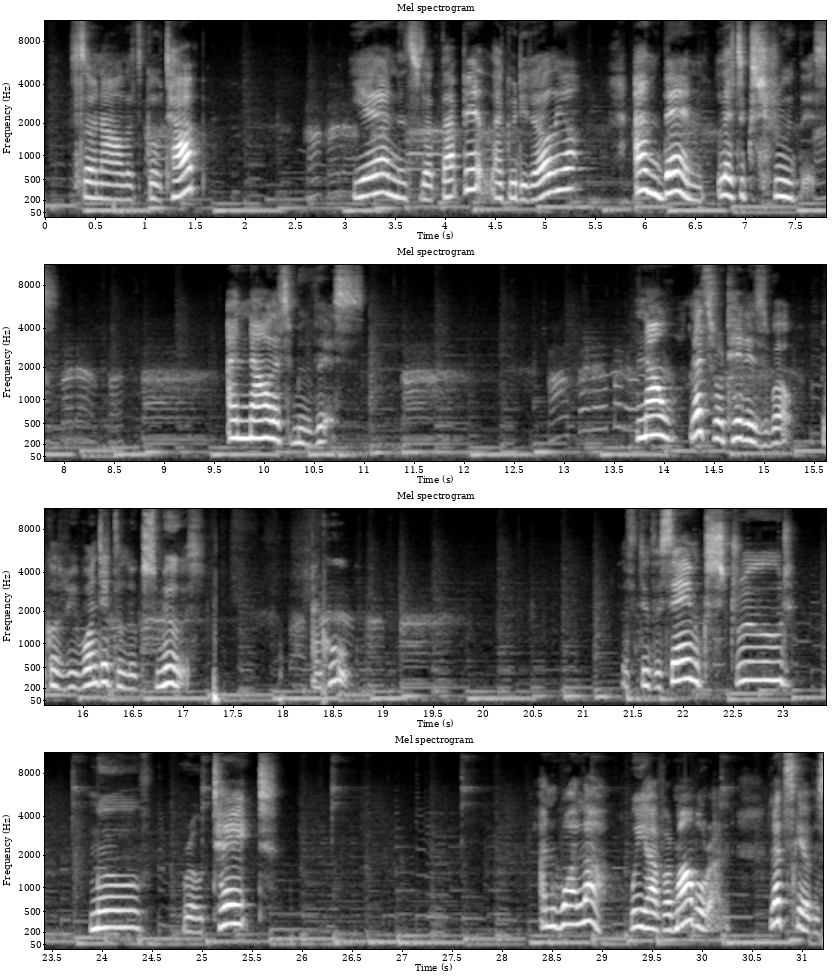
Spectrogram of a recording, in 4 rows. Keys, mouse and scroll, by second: 0.6 alt+z, 1.6 click, 3.6 alt+z, 4.8 e, 7.5 g, 11.4 r, 13.7-16.7 middle drag, 17.9 click, 18.5-19.0 scroll down 1, 19.0 e, 20.2-21.1 scroll down 4, 21.1 g, 22.8 r, 24.0-26.5 middle drag, 26.5 Tab, 27.0 click, 27.5 click, 28.3 s, 29.1-29.6 scroll up 4, 29.6 space, 31.0 shift+Left.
